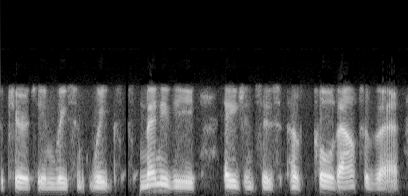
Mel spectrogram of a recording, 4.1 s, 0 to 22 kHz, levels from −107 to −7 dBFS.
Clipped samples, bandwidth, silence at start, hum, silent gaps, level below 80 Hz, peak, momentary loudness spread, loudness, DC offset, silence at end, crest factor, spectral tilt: under 0.1%; 3.8 kHz; 0 s; none; none; -82 dBFS; -6 dBFS; 6 LU; -25 LUFS; under 0.1%; 0.1 s; 18 dB; -3.5 dB/octave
